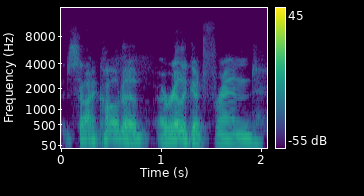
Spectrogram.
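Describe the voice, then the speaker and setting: Male podcast host, mid pitch, chatty, animated storyteller. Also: a little fast. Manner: animated retelling, quotes others at length. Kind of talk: casual podcast conversation.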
